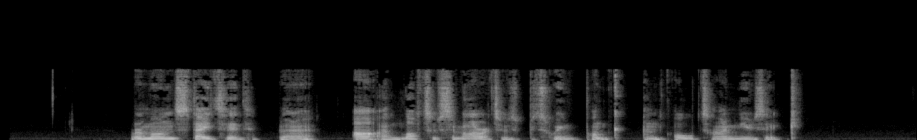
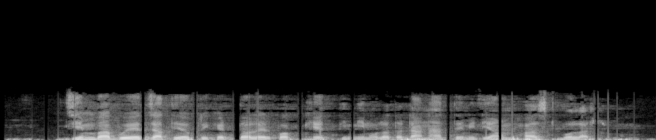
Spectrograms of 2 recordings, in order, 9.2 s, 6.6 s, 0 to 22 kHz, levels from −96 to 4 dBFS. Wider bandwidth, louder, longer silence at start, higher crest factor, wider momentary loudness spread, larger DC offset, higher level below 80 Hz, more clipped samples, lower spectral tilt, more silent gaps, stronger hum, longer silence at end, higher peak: first, 11.5 kHz vs 7.8 kHz; second, -32 LUFS vs -19 LUFS; first, 1.3 s vs 0.05 s; about the same, 22 dB vs 18 dB; about the same, 11 LU vs 12 LU; neither; second, -64 dBFS vs -36 dBFS; neither; second, -4.5 dB/octave vs -6.5 dB/octave; neither; neither; first, 1.2 s vs 0 s; second, -10 dBFS vs -2 dBFS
